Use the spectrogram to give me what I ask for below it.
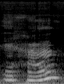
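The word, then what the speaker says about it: אחד: Pero lo interesante es que esta palabra hebrea, Ejad, que se escribe Echad, Ejad, para decir uno, también tiene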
